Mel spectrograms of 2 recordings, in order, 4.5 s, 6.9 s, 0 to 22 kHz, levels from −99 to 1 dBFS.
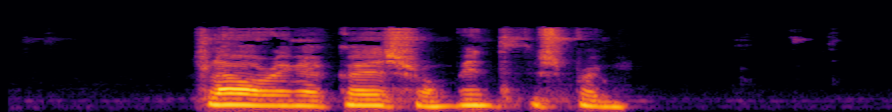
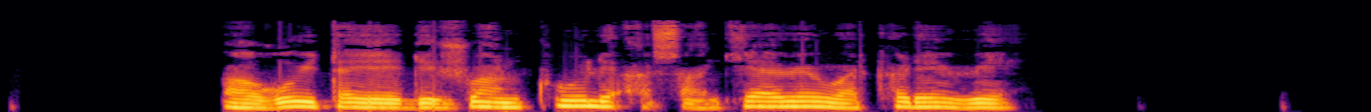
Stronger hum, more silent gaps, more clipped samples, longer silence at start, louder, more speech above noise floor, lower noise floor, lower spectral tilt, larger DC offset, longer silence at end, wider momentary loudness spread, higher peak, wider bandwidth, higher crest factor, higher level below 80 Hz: neither; neither; neither; about the same, 1 s vs 1.1 s; second, -18 LUFS vs -12 LUFS; second, 59 dB vs over 79 dB; second, -76 dBFS vs under -90 dBFS; second, -6.5 dB/octave vs -8 dB/octave; neither; second, 1.35 s vs 1.8 s; first, 12 LU vs 8 LU; about the same, 0 dBFS vs 0 dBFS; second, 9.2 kHz vs 10.5 kHz; first, 20 dB vs 14 dB; second, -62 dBFS vs -48 dBFS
